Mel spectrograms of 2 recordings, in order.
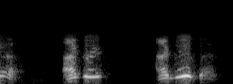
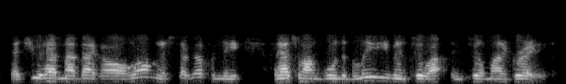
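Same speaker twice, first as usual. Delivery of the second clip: ordinary talk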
